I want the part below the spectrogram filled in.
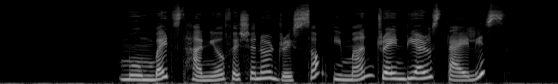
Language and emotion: Assamese, happy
